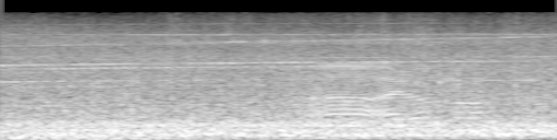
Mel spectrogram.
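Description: A helicopter flying in the video game Ghost Recon Wildlands gives a steady, loud rotor and engine roar that holds without a break from start to finish.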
